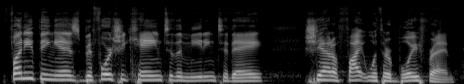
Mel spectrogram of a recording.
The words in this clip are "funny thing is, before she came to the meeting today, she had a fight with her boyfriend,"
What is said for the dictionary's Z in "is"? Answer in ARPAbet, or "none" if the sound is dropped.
Z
